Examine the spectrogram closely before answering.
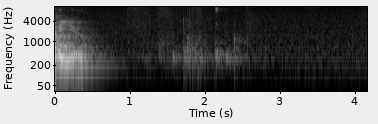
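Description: A metal case latch clicks open.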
